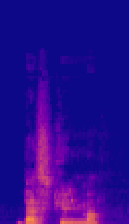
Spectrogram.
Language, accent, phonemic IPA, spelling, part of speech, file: French, Canada, /bas.kyl.mɑ̃/, basculement, noun, LL-Q150 (fra)-basculement.wav
- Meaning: 1. the act or result of toppling or falling 2. transfer, transition 3. failover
